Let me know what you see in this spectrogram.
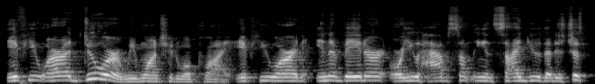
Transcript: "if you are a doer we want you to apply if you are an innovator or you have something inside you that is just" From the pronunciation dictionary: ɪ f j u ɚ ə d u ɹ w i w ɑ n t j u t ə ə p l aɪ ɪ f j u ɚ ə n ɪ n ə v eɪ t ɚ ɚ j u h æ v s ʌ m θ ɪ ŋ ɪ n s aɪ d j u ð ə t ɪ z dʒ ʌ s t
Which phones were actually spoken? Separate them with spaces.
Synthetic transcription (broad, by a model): ɪ f j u ɚ ə d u ɹ w i w ɑ n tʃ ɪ t ə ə p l aɪ ɪ f j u ɚ ə n ɪ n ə v eɪ t ɚ ɚ j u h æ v s ʌ m θ ɪ ŋ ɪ n s aɪ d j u ð ə t ɪ z dʒ ʌ s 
